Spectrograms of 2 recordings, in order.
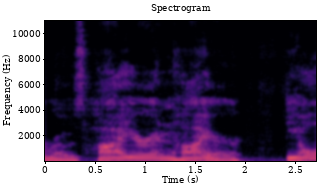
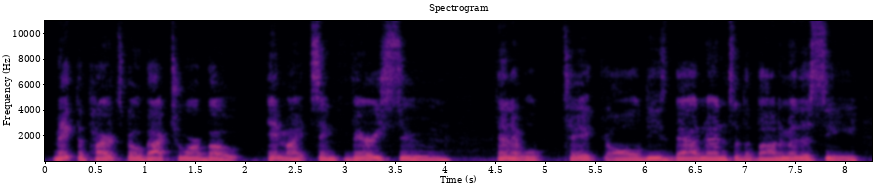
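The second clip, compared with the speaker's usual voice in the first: ordinary delivery, nothing marked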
